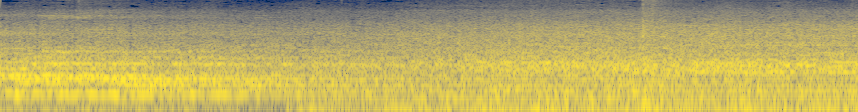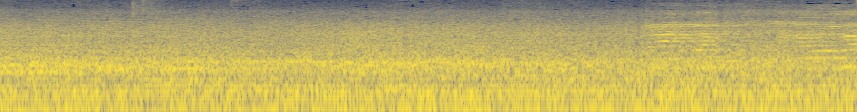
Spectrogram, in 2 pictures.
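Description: Stadium crowd noise: a dense din of many voices with a low rumble, as a supporters' chant trails off in the first second or two.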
